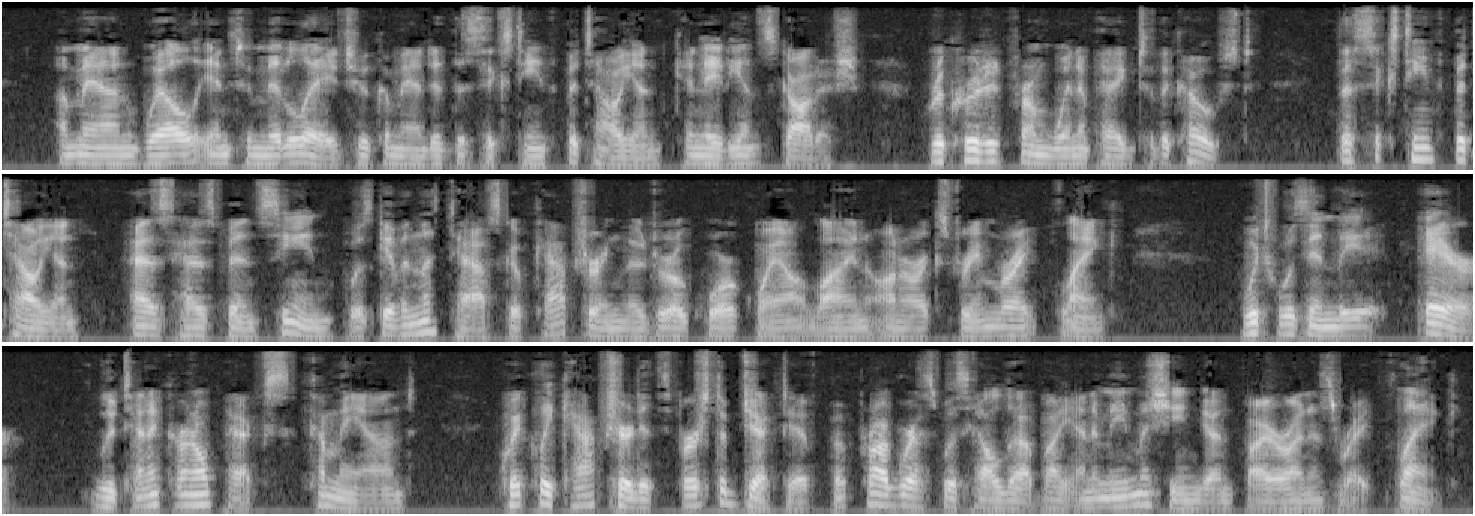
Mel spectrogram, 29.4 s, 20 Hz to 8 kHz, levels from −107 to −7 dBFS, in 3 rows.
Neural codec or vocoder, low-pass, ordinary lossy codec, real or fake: none; 7.2 kHz; AAC, 32 kbps; real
